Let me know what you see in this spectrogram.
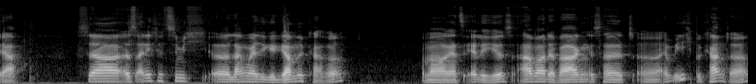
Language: German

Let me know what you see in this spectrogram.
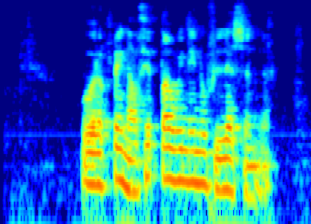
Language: Kabyle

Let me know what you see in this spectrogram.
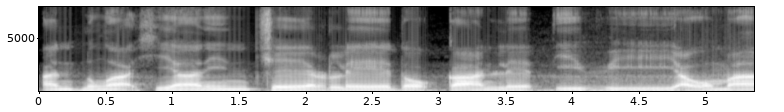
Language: Mizo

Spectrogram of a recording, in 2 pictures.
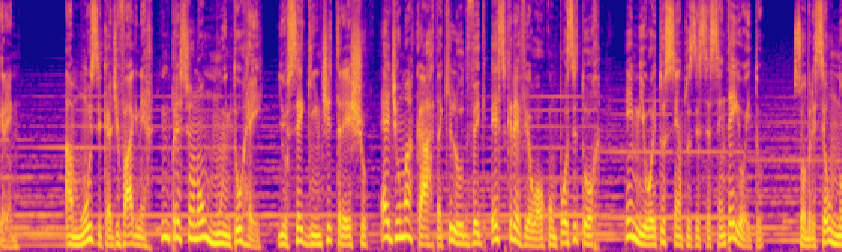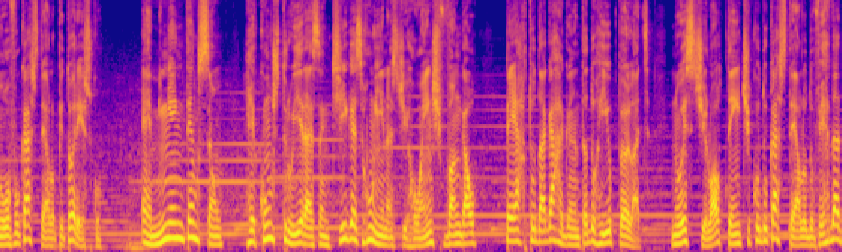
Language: Portuguese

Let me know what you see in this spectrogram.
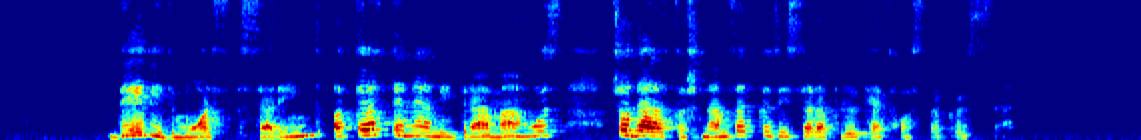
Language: Hungarian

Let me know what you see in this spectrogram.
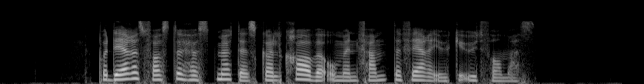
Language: Norwegian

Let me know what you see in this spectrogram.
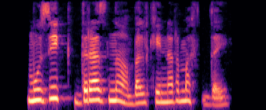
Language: Pashto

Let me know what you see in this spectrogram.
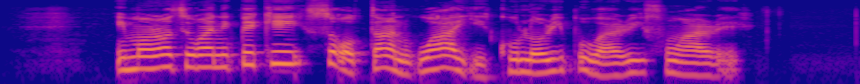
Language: Yoruba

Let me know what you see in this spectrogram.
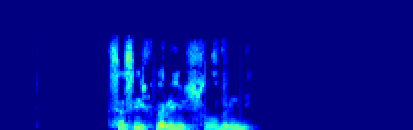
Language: Kabyle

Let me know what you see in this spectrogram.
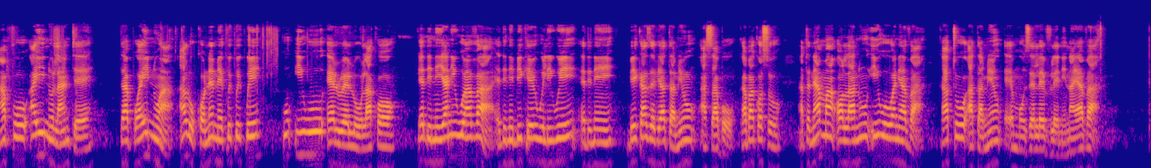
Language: Ikposo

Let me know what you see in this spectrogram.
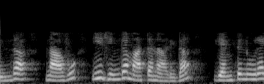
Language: Kannada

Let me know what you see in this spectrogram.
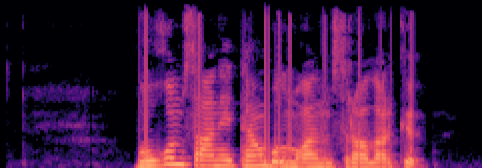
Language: Uyghur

